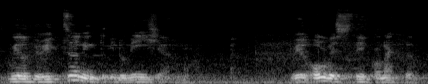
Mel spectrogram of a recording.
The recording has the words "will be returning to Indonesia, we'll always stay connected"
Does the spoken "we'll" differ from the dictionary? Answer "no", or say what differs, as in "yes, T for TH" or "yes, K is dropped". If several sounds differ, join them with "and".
no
